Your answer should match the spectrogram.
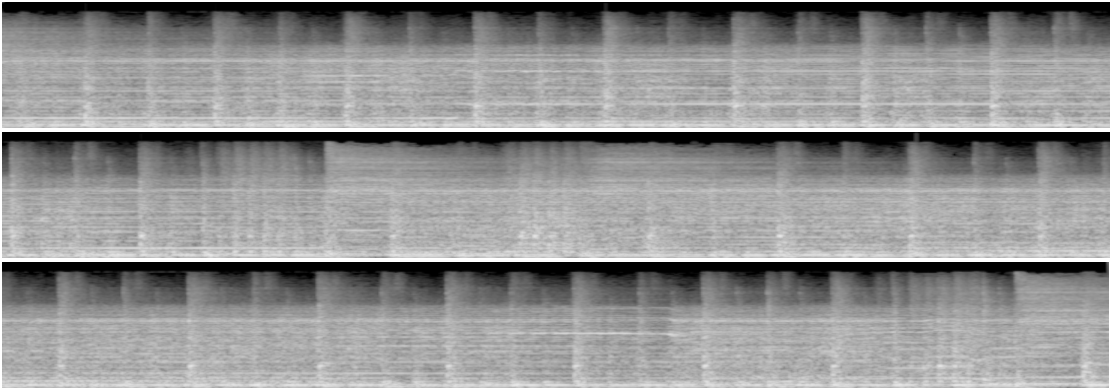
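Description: Live rock band playing an instrumental passage: drum kit keeping a steady beat under sustained guitar, with no singing.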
